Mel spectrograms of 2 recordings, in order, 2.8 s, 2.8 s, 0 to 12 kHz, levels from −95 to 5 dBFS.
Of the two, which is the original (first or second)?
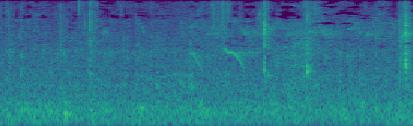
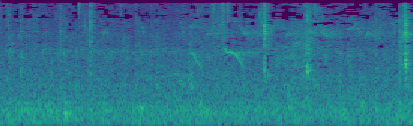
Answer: second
